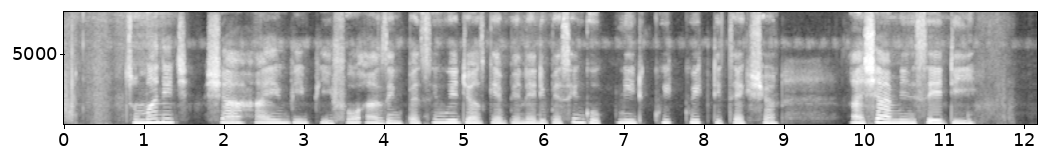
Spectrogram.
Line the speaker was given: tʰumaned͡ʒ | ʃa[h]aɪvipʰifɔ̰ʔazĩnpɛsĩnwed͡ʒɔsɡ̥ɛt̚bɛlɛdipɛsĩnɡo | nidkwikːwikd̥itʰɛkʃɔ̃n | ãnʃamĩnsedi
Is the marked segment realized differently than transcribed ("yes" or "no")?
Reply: no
